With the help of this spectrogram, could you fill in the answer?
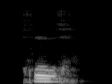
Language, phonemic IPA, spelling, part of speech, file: Moroccan Arabic, /xuːx/, خوخ, noun, LL-Q56426 (ary)-خوخ.wav
- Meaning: peaches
